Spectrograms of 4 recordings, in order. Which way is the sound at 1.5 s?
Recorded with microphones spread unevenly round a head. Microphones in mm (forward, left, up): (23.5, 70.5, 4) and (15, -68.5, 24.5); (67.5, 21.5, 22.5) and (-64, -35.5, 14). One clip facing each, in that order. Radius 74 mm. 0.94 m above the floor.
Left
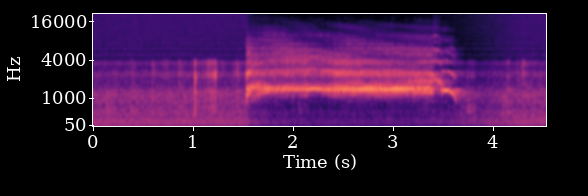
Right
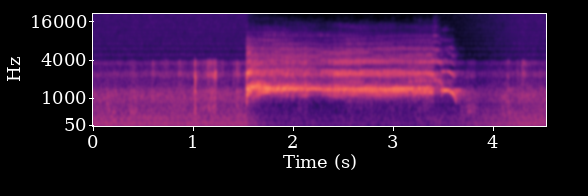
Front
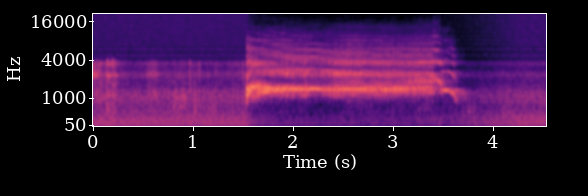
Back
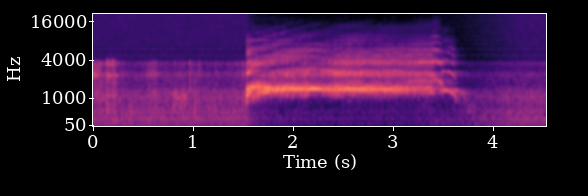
75° right.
